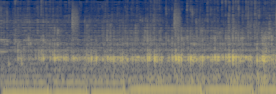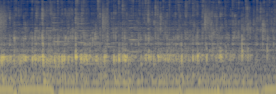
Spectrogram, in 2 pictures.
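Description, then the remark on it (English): Water pours steadily over ginger in a pot, to be boiled, for about seven seconds, a continuous splashing rush over a low background hum, with no one talking. “Boil a little bit of this ginger, add water to it.”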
